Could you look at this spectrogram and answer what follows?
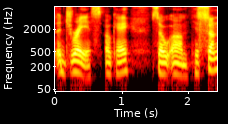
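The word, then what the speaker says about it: Atreus: old Kratos and his son a dress not a Trias people keep saying a Trias but in the game it's pronounced ad Reyes okay so his son add Reyes basically what they're trying to do is they're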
